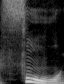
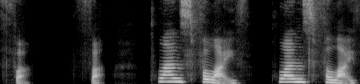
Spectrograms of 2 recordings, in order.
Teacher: you need to make it shorter because it is not a stressed word.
